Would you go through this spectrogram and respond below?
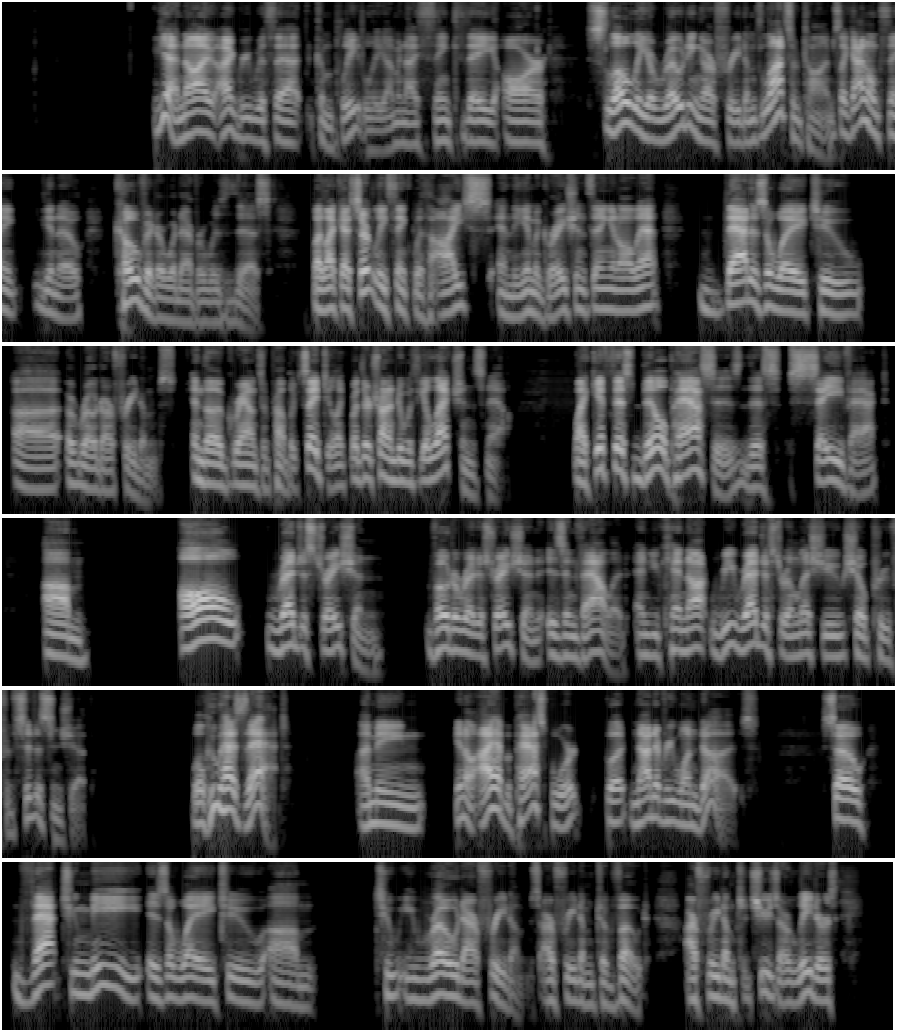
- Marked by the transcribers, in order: tapping; stressed: "lots"
- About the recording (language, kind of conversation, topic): English, unstructured, How should leaders balance public safety and personal freedom?
- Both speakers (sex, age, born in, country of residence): female, 20-24, United States, United States; male, 65-69, United States, United States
